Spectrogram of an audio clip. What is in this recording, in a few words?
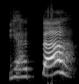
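"yattaa", Japanese, yorokobu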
